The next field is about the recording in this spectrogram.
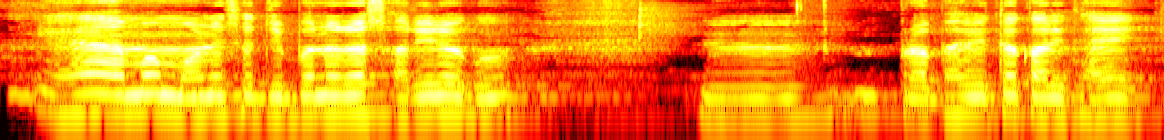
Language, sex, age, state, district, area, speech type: Odia, male, 18-30, Odisha, Ganjam, urban, spontaneous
